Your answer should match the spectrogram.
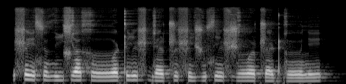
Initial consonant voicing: voiceless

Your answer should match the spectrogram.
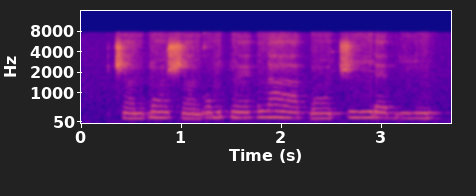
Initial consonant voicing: voiceless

